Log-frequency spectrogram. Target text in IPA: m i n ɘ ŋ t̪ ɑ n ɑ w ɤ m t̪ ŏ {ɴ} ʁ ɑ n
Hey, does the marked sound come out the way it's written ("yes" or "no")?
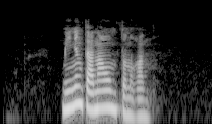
yes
